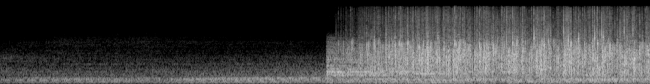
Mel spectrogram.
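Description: A low, steady musical drone swells slowly, then about three seconds in, audience applause breaks out suddenly and goes on loudly.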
